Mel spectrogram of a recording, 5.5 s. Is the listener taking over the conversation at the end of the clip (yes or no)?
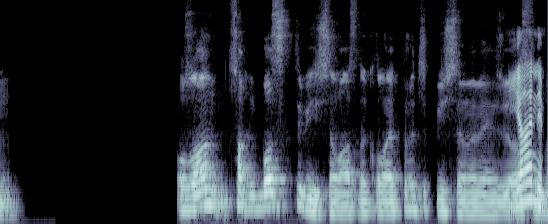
yes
